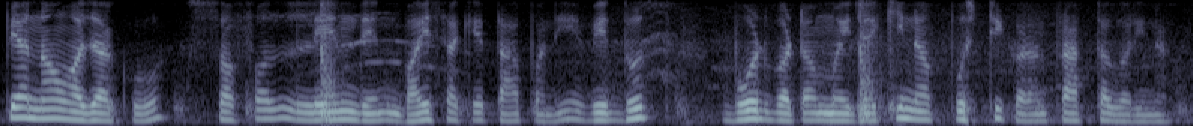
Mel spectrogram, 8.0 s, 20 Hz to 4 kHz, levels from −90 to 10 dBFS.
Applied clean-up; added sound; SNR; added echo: none; Slam; 15 dB; none.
